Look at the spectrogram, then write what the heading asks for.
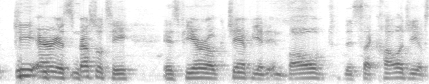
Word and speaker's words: Pjero: So today we have Pjero. Is that how you say your name? Pjero? Pjero, silent Pjero. J. The J is silent, so I apologize for that. Pjero It's cool.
